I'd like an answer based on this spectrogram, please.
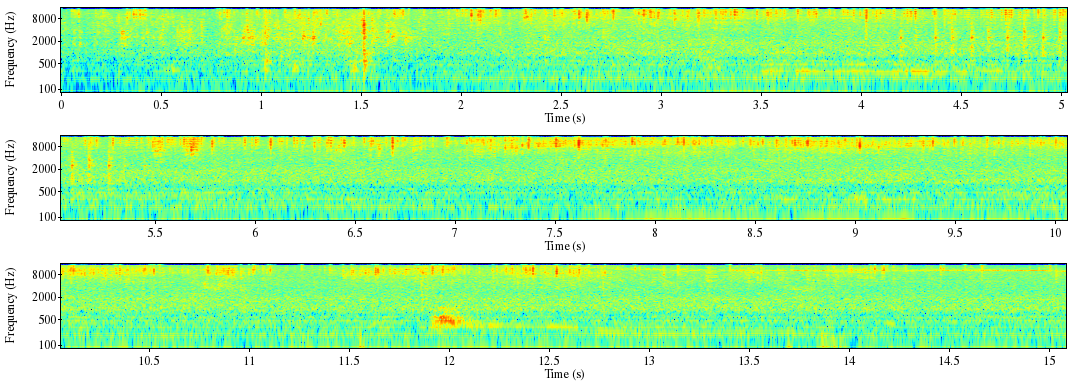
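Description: Garden hose spraying a stream of water onto a tire and wheel, a steady splashing hiss as the tire cleaner is rinsed off. A brief wavering pitched sound stands out about twelve seconds in.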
